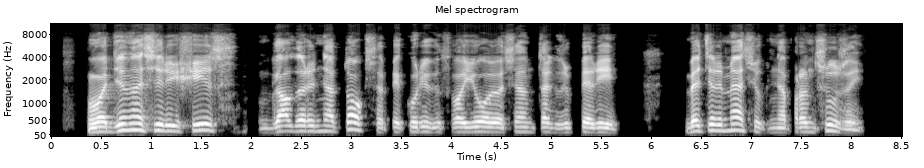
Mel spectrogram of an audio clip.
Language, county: Lithuanian, Šiauliai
